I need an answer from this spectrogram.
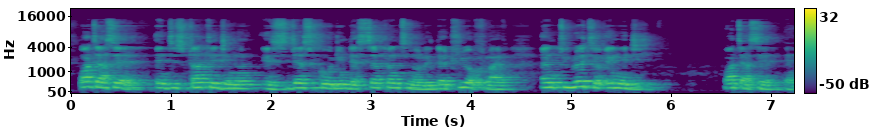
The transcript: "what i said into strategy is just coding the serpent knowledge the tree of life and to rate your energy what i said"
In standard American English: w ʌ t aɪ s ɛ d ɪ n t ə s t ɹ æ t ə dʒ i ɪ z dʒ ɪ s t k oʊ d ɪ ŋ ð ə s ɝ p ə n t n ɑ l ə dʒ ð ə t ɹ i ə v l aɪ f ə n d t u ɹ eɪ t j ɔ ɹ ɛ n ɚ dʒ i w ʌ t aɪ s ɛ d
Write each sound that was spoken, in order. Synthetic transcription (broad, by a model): w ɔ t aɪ s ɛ ɪ n t ə s t ɹ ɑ t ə dʒ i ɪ s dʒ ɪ s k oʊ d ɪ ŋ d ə s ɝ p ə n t n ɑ l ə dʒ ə t ɹ i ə f l aɪ f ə n t u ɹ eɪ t j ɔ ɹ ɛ n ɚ dʒ i w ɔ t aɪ s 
